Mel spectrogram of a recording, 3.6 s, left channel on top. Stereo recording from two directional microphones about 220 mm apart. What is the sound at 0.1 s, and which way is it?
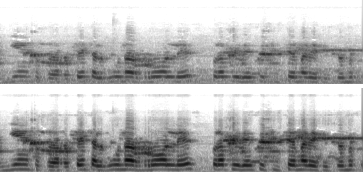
Speech, 40° right (ahead or behind).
